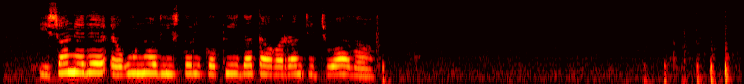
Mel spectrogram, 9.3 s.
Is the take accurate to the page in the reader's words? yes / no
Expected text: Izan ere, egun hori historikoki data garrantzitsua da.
yes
